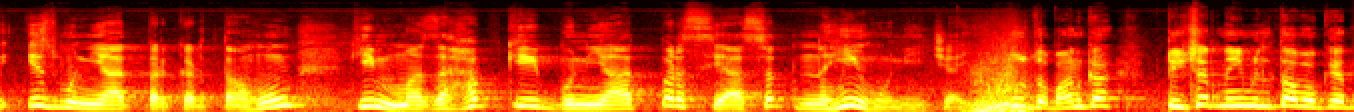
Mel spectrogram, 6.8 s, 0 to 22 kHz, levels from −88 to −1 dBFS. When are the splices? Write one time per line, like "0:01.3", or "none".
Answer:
0:05.0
